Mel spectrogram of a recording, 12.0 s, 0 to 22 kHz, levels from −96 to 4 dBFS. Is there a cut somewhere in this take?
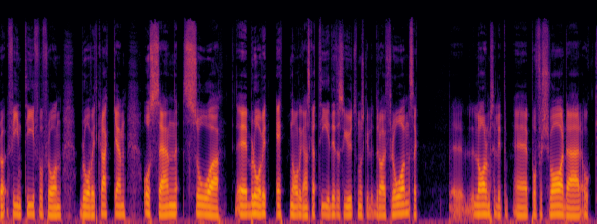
yes; 5 cuts; at 4.7 s, 5.3 s, 7.4 s, 8.2 s, 10.2 s

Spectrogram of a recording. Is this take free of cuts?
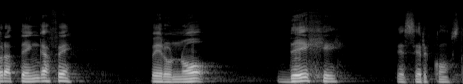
yes; 0 cuts

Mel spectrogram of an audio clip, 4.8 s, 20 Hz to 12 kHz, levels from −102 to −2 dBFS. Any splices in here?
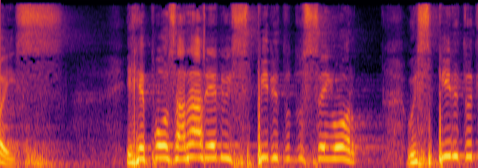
yes; 1 cut; at 2.0 s

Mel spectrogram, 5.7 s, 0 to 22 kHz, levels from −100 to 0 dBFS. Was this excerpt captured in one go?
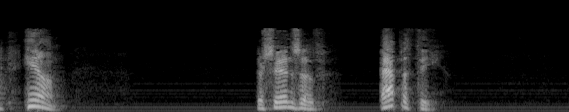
yes; 0 cuts

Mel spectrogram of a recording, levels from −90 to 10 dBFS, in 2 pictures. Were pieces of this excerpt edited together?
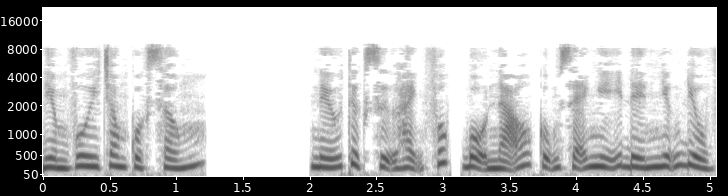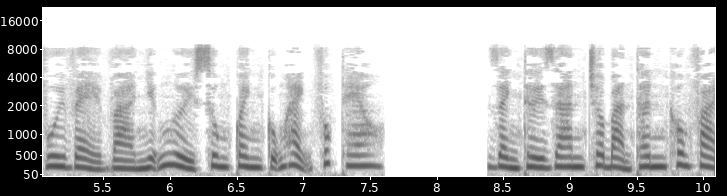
no; 0 cuts

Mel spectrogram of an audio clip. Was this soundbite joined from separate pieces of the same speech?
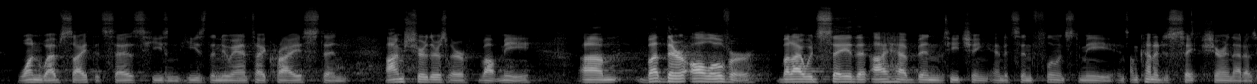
yes; 5 cuts; at 1.6 s, 4.5 s, 7.7 s, 9.4 s, 11.3 s

